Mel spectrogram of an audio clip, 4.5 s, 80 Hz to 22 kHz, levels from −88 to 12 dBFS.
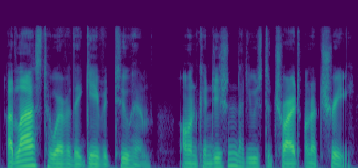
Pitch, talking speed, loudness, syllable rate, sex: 95 Hz, 255 wpm, -23 LUFS, 5.9 syllables/s, male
